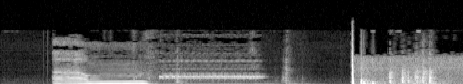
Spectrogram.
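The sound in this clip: Telephone ringing for an incoming call: two electronic ring bursts, the first buzzy and lower, the second higher and thinner. A soft click and a sharp, loud burst of noise follow.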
